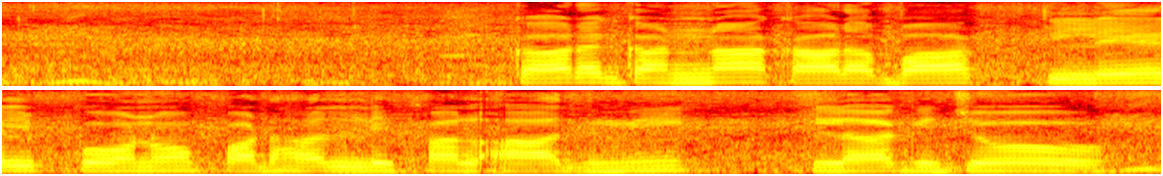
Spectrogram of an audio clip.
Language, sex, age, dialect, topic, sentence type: Maithili, male, 18-24, Bajjika, banking, statement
